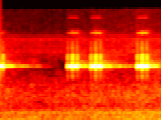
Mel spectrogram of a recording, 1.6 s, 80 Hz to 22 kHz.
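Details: Eachine F-18 50mm EDF jet transmitter at the flying field in cold weather: high-pitched electronic beeps in short irregular bursts over a faint steady tone. It is a timer alert tied to the throttle threshold, and it stopped after entering the model menu.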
